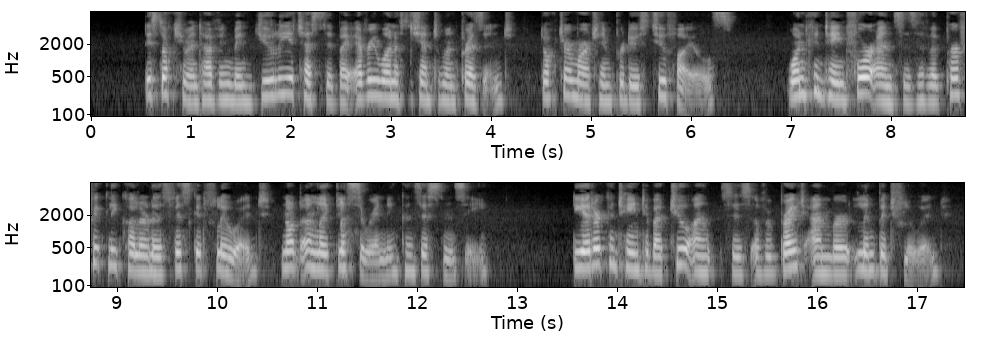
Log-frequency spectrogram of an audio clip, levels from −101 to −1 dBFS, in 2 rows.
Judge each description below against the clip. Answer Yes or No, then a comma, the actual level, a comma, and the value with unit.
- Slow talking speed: No, average, 155 wpm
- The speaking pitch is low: No, high, 190 Hz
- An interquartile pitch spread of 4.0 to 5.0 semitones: No, average, 3.5 semitones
